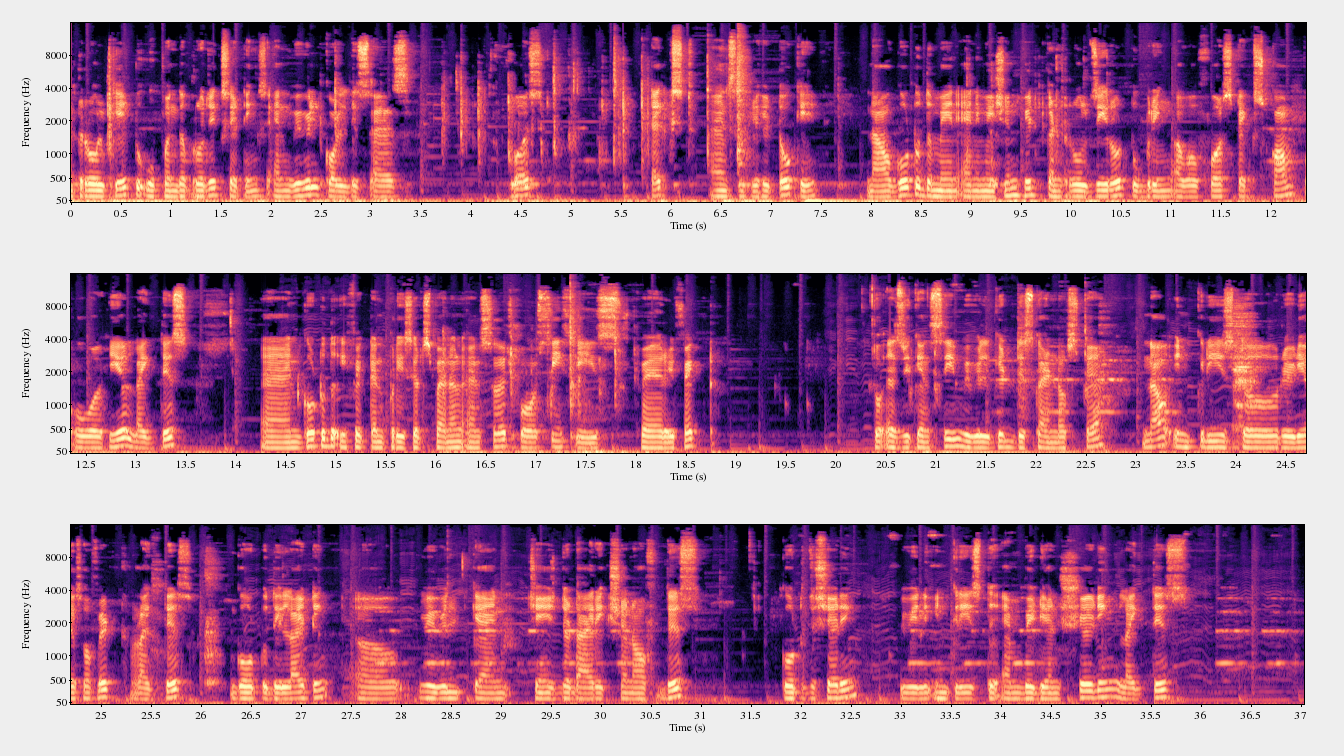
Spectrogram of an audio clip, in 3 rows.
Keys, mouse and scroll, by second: 0.2 ctrl+k, 2.3 click, 2.6 ctrl+a, 3.4-6.3 typing, 6.6 Return, 8.2 click, 9.6 ctrl+0, 11.3-14.4 drag, 16.1 ctrl+a, 16.5-18.3 typing, 19.5 click, 20.8 space, 23.4-26.6 drag, 28.9-37.0 drag.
